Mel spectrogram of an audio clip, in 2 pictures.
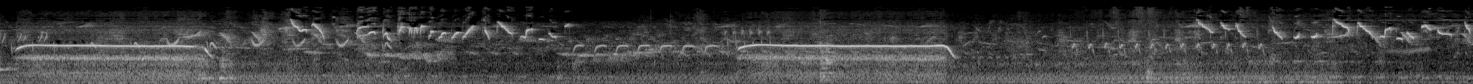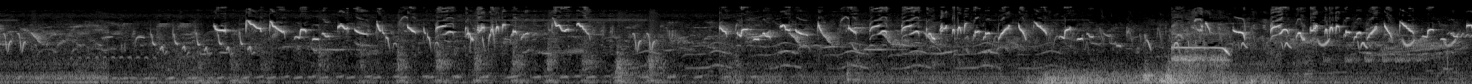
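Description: White-eye (pleci) singing a fast, high, chattering twitter of short notes. It is broken by two long, level whistles of about two seconds each in the first ten seconds, and a quick trill just after.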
